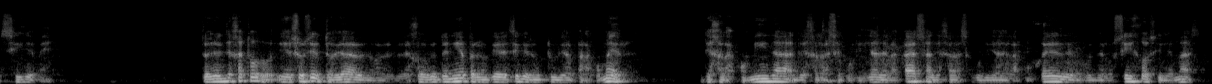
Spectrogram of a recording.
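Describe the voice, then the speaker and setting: A man's voice: fairly low pitch, a little mellow, a little hiss or hum. A man, a priest, teaching a Bible workshop in a chatty, digressive way, with many hesitant fillers and side stories. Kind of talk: informal Bible lecture.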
